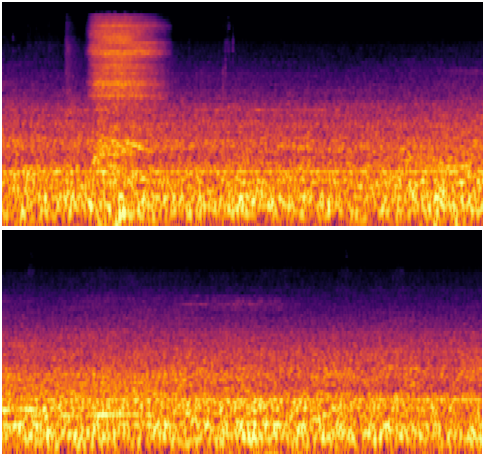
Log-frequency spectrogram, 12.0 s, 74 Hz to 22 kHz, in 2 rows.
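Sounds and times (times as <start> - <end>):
person exhaling through nose: 1.1 - 2.2.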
